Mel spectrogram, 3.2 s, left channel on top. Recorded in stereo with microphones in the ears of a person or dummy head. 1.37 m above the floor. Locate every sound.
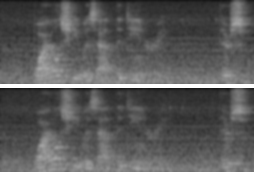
0.4 s a man speaking: 25° left (ahead or behind), 1.3 m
